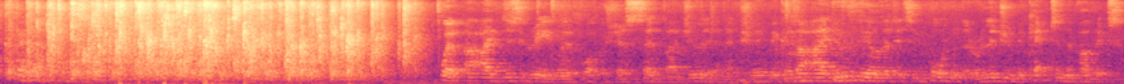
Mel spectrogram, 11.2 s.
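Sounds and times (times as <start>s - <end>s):
audience applause: 0.0s - 4.5s
speech: 0.2s - 0.8s, 4.4s - 11.2s.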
